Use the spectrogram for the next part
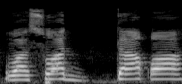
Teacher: سین کی آواز نہیں آنی چاہیے، یہاں پہ سواد کی آواز آنی چاہیے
